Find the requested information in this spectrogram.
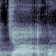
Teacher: مد متصل کو 3-4 الف کے برابر کھینچ کر پڑھتے ہیں۔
